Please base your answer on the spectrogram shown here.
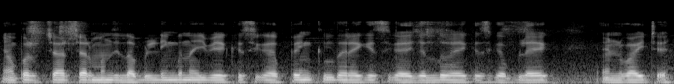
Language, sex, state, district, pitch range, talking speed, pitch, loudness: Hindi, male, Rajasthan, Bikaner, 100-105 Hz, 205 wpm, 100 Hz, -16 LUFS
